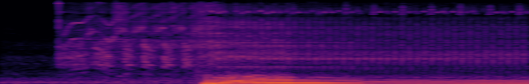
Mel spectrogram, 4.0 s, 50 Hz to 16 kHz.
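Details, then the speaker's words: 2008 Acura TL Type-S after sucking up water from a puddle: starts and idles with a dull low knock steady with engine speed, owner suspects bottom-end damage rather than spark knock; engine knock. "I thought it was going to be a spark knock but um it sounds like it's in the bottom and it sounds like it washed a baron out"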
